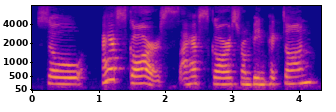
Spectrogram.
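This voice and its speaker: A woman with an American accent and a fairly high voice, speaking as a guest on a podcast call. She is reflective, repeats phrases for emphasis and laughs easily. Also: steady tone, slow pace. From Hong Kong, raised in Ohio, USA. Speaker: guest, TV presenter. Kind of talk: casual interview chat. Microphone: remote call.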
